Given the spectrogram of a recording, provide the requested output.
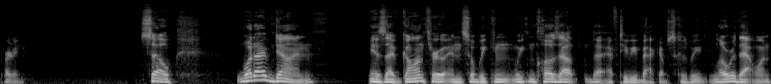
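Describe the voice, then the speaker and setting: On a very clean recording with a silent background, a man speaks at a medium pitch with ordinary pitch variation and long, frequent pauses. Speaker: Minecraft modpack creator. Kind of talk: tutorial. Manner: fast; animated.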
